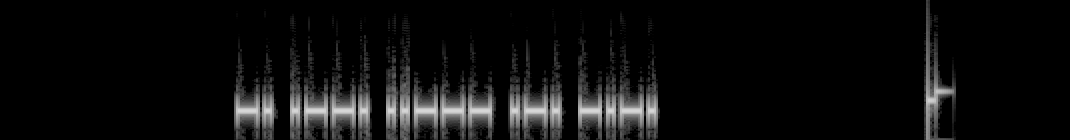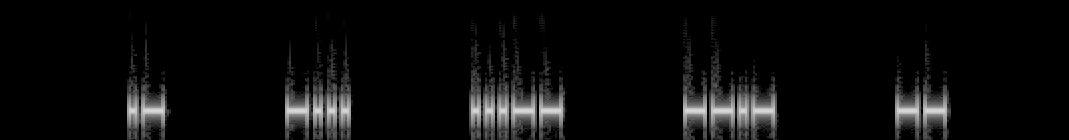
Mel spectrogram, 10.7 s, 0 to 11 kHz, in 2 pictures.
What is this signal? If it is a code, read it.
Morse code, heard as a keyed tone, about 36 wpm, spaced as for 18 wpm, 700 Hz. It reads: NP2RC AB3QM
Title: USA Call Signs - 5 Characters - 6x Character Spacing - 35wpm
